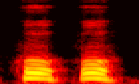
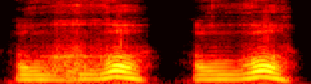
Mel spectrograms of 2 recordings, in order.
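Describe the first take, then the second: First: It starts with a breathy h sound. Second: It starts with a gargled sound from the throat. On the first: The speaker calls it wrong. "or hu hu" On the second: The speaker calls it right. "No, ghu ghu"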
